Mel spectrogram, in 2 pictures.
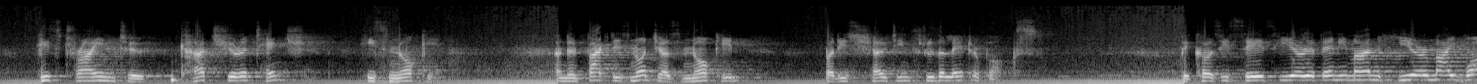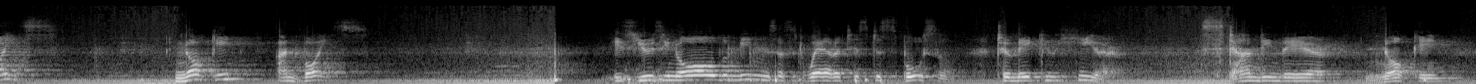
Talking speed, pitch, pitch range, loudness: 105 wpm, 170 Hz, 155-190 Hz, -17 LUFS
